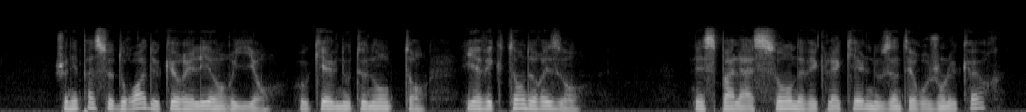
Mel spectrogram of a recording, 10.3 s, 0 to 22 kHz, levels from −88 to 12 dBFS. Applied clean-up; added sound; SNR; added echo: none; none; none; none.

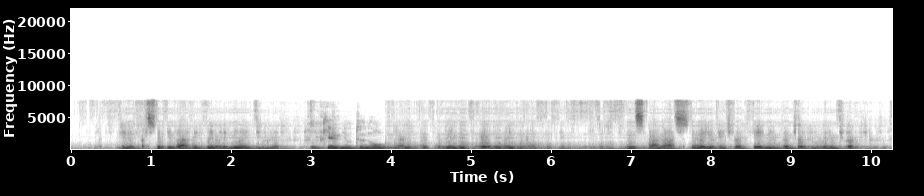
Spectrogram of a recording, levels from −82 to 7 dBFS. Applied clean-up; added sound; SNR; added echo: neural separator model SepFormer DNS4.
